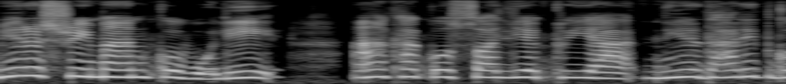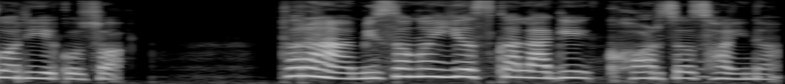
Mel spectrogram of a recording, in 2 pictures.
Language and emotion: Nepali, sad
